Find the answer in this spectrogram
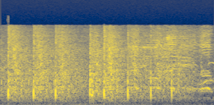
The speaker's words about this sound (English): And when the announcement reached Iraqi homes and streets, the reaction was immediate. Celebratory gunfire broke out.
